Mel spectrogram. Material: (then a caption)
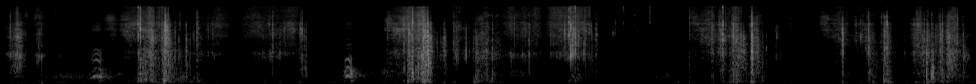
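Paper. An open paperback book with dense printed paper pages rests on a wooden table as fingers quickly flick and turn its pages. The result is bursts of bright, papery fluttering and crinkling, separated by short quiet gaps, with almost no low end.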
